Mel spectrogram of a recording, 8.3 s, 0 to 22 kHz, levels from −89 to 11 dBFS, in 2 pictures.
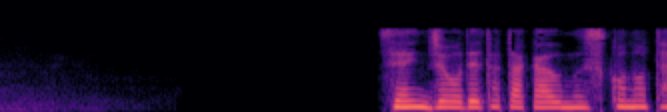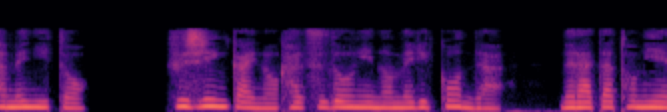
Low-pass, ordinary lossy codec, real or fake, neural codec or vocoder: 7.2 kHz; MP3, 32 kbps; fake; codec, 16 kHz, 0.8 kbps, ZipCodec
